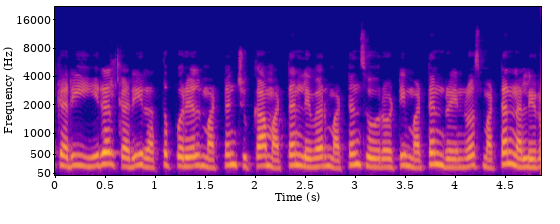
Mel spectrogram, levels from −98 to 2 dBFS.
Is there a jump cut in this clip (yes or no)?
no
